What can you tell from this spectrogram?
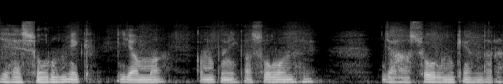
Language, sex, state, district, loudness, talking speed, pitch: Hindi, male, Bihar, Vaishali, -19 LUFS, 155 wpm, 110 Hz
